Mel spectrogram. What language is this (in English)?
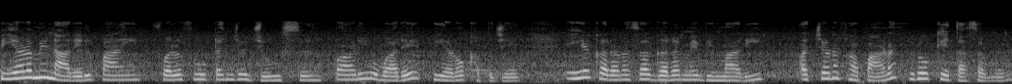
Sindhi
